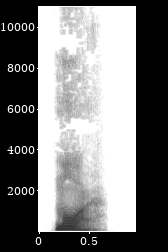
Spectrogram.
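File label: "more", American English, male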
